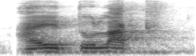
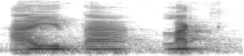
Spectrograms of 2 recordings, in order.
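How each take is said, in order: First: The word begins hai- and the t takes u. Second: The word begins hai- and the t takes a.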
